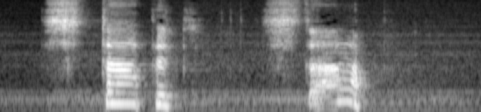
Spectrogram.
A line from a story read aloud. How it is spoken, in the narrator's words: cried, pulling against grasp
